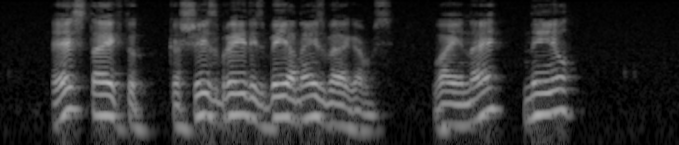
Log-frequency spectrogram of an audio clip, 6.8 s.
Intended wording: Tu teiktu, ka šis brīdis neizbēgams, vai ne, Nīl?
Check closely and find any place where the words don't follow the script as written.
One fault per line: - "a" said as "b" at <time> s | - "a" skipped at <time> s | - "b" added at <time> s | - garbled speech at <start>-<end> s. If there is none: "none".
- "Tu" said as "Es" at 0.6 s
- "bija" added at 2.7 s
